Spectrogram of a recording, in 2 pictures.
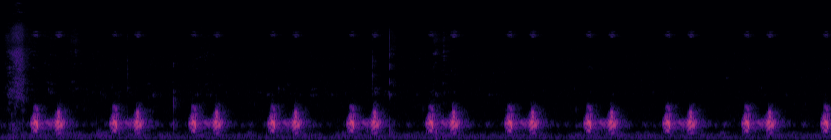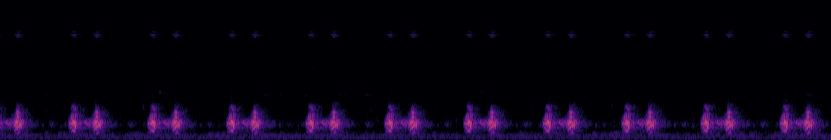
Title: Heartbeat sound with color changing cloud to fall asleep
